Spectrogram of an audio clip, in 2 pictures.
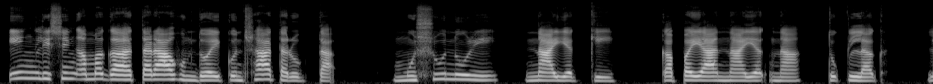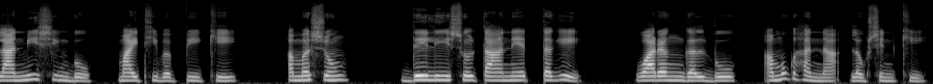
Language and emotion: Manipuri, neutral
